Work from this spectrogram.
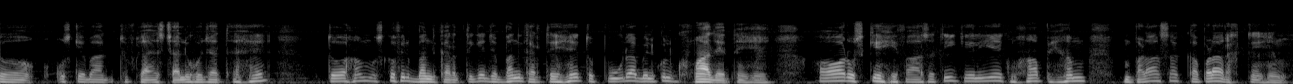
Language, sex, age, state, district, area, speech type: Urdu, male, 30-45, Uttar Pradesh, Ghaziabad, urban, spontaneous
